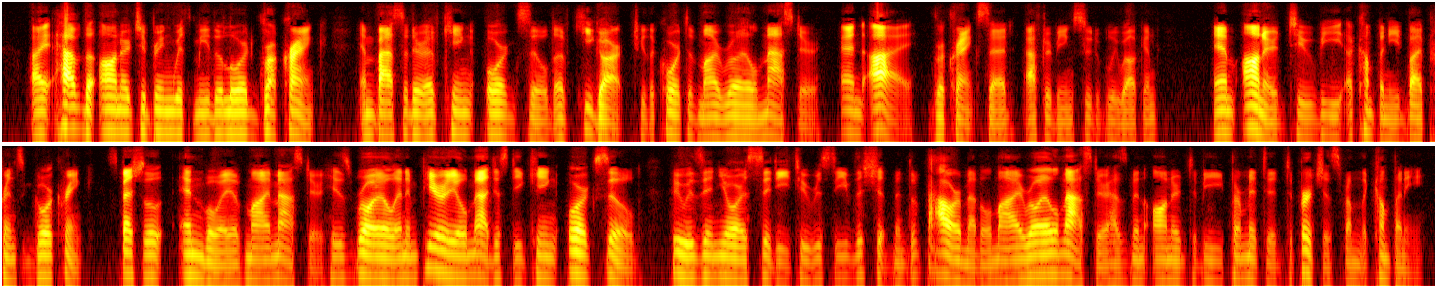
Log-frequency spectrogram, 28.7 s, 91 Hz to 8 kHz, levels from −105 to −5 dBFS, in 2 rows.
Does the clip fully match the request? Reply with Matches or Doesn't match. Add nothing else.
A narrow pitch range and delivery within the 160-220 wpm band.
Doesn't match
